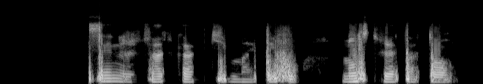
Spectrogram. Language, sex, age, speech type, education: Nigerian Pidgin, male, 30-45, spontaneous, tertiary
